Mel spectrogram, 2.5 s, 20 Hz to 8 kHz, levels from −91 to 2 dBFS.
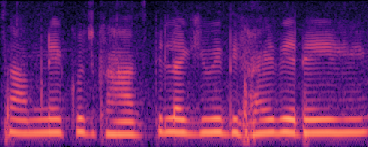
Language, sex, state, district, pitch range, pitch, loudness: Hindi, female, Bihar, Araria, 225-230 Hz, 230 Hz, -25 LUFS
